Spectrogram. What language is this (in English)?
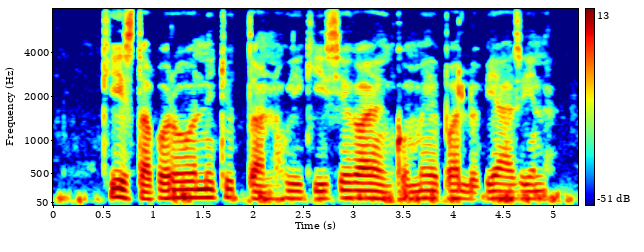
Kalenjin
